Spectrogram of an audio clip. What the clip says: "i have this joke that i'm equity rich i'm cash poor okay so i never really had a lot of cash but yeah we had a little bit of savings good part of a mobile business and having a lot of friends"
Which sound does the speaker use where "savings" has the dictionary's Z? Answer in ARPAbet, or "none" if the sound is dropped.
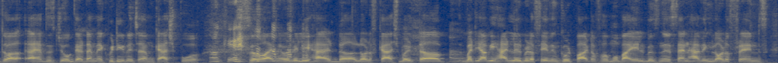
none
